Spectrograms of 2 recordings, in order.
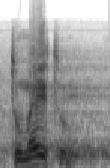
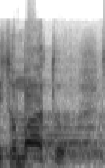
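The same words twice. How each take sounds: First: "tomato" with an AY in the middle, to-MAY-to; American pronunciation. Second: "tomato" with a long AH in the middle, to-MAH-to; British pronunciation. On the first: Lecturer showing the audience one variant, "tomato" as to-MAY-to. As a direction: say "tomato" the American way, rhyming with potato. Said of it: "spell it in two different ways". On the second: Lecturer offering the audience the other variant, "tomato" as to-MAH-to. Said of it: "Or it could be". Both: Shown as a demonstration.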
